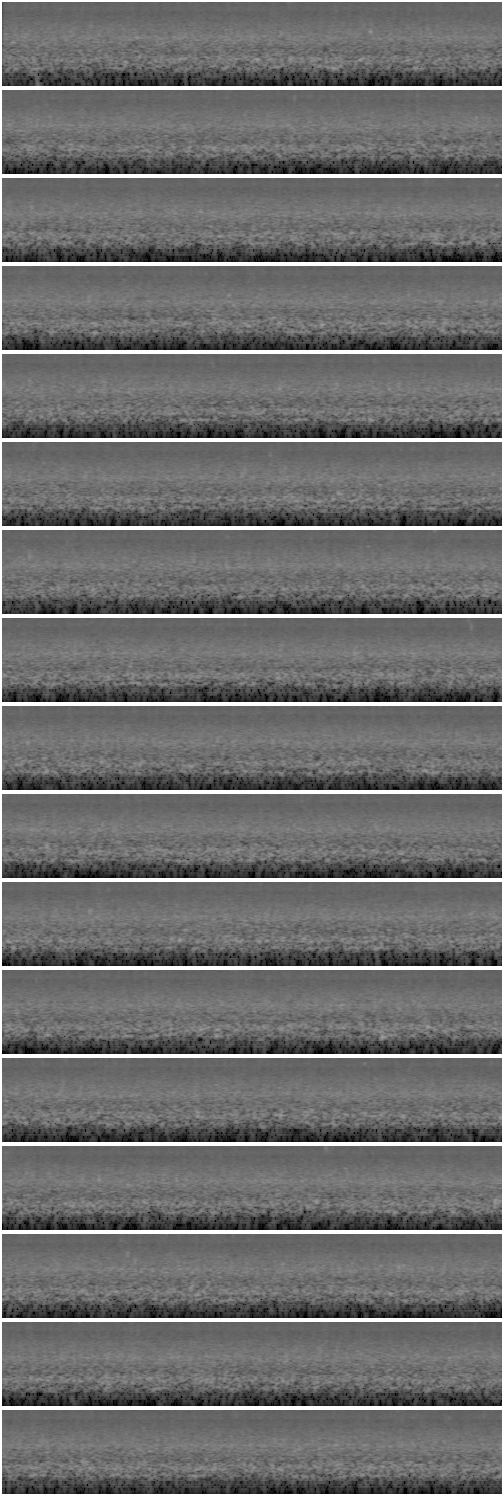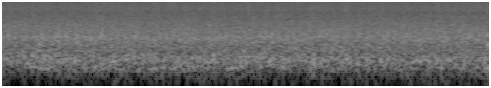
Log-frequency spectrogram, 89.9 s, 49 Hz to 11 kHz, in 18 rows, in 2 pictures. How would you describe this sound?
River WaterRushing
Normally this is a small creek in the forest - but this time after 4 Days of constant rain, the creek became a river - and ran wildly through the forest. This pack contains different recordings from further away and close up of the flowing creek. So could be useful for a nice soundmontage of getting closer to a waterstream or hearing iht from a distance.....
wild, river, stream, creek, bavaria, field-recording, forest, gurgle, morning, atmosphere, flow, nature, water, ambient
